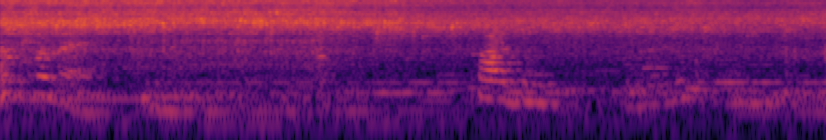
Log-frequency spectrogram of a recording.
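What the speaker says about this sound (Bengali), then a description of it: "তো মানে ঢ্যাঁড়সটা ভাজছি ওইটা" Okra sizzling as it fries in a pan, a steady hiss running throughout with occasional stirring and faint voices in the background.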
